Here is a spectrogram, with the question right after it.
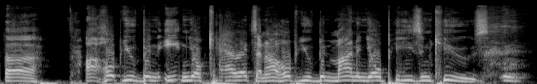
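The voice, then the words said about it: Put-on Southern US accent. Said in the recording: “Why am I doing it in a southern accent?”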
